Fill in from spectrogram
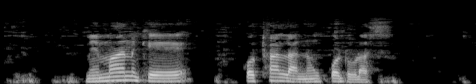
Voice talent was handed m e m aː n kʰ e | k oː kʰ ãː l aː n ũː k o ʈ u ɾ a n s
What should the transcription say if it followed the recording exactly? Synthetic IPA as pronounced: m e m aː n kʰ e | k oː ʈʰ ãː l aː n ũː k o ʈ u ɽ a s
